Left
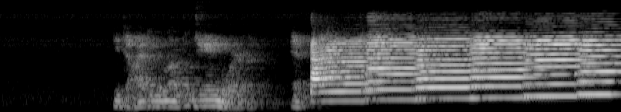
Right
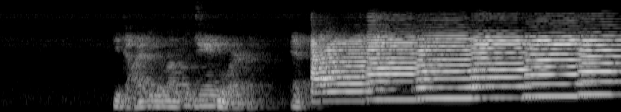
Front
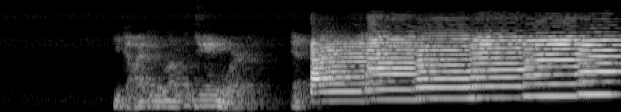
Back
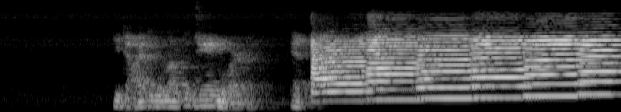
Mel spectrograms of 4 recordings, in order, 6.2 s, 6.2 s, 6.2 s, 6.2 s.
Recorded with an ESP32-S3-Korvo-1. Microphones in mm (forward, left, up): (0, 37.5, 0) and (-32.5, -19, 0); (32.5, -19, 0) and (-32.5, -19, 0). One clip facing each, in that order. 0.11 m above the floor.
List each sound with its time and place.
1.1 s a man speaking: 70° right, 1.8 m; by 3.0 s 160° right, 1.8 m
3.1 s a trumpet: 30° left, 0.9 m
